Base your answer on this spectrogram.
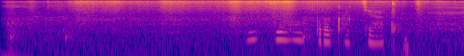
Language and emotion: Russian, sad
